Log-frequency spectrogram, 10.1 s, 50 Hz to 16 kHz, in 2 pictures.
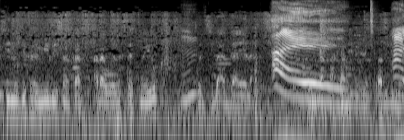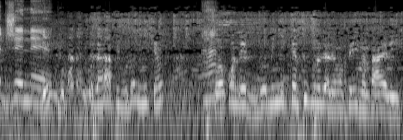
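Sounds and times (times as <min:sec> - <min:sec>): person talking: 0:02.3 - 0:02.6, 0:03.4 - 0:05.8, 0:07.6 - 0:07.9.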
